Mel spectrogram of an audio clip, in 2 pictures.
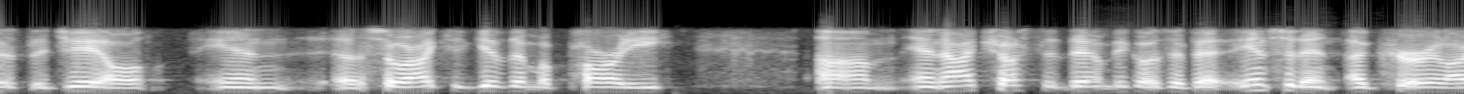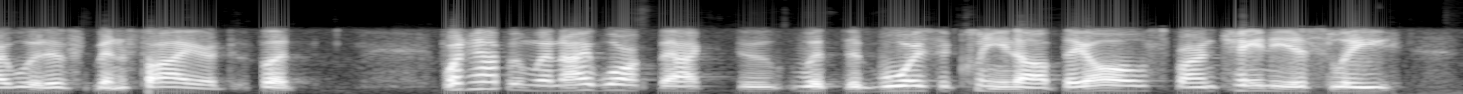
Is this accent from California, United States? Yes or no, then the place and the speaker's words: no; Philadelphia, Pennsylvania, United States; I grew up in South Philadelphia during the Depression, into a little low-income neighborhood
